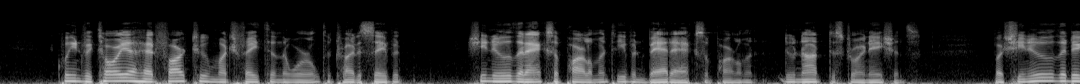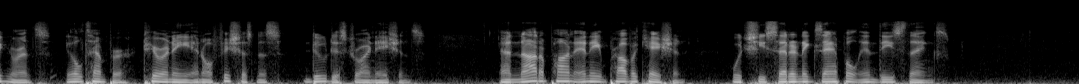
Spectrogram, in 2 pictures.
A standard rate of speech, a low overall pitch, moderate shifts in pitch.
Yes: average, 155 wpm; low, 110 Hz; average, 4.5 semitones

